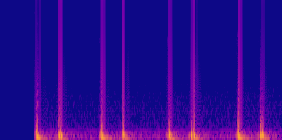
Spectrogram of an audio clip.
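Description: Heartbeat sound: pairs of low thumps, lub-dub, about one beat a second, four beats in all, starting about half a second in over a faint steady hum.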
